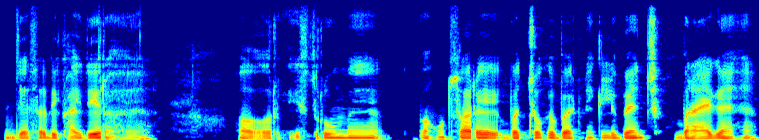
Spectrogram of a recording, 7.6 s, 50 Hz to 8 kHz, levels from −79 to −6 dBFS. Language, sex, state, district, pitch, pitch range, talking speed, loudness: Hindi, male, Chhattisgarh, Sarguja, 100 Hz, 95-105 Hz, 165 wpm, -21 LUFS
